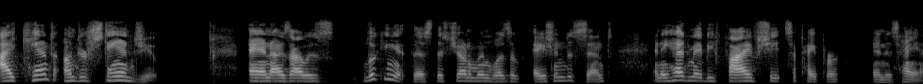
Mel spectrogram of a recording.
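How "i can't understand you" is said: officious, by-the-book bureaucratic clerk tone. Retelling a clerk speaking to the man at the front of the line: mimicking an officious tone. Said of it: "in this very officious tone of voice".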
